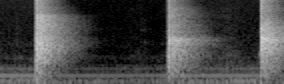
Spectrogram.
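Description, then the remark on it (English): Three sharp, single hand claps ring out at uneven intervals, each crisp with a brief echo trailing off, over a faint steady background hum. “All right, now clap.”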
